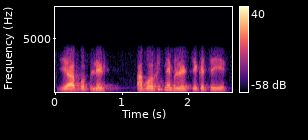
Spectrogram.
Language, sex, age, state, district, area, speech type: Hindi, male, 18-30, Rajasthan, Jodhpur, urban, conversation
